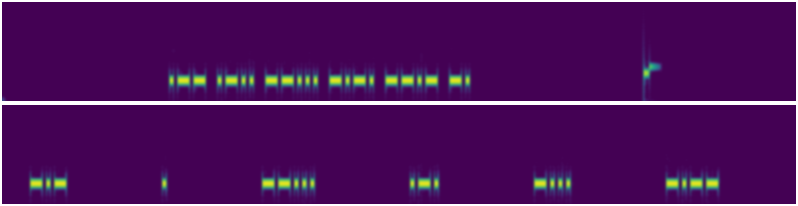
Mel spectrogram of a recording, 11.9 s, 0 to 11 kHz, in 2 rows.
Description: Morse code, heard as a keyed tone, about 40 wpm, spaced as for 17 wpm, 700 Hz. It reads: WL7CQN KE7RBY
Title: USA Call Signs - 6 Characters - 8x Character Spacing - 40wpm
